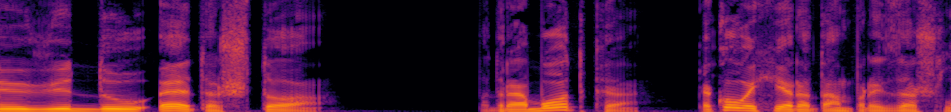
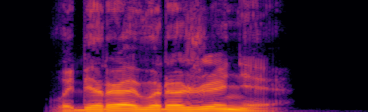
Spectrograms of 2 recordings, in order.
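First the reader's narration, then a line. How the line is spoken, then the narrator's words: Growling thug. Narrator (Russian): рыкнул один из бугаев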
